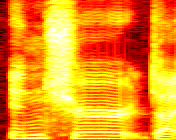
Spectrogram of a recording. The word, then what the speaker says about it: nSure: out the the company it's insure which is spelled ns.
